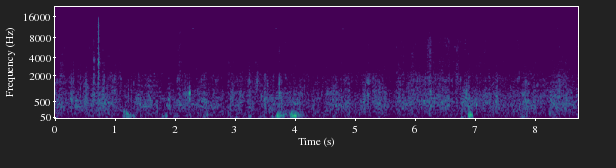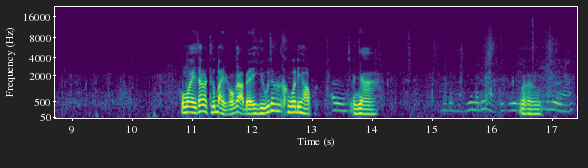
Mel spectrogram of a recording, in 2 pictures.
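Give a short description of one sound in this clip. Dry branches rustle and scrape against grass as they are carried along.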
